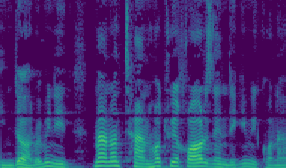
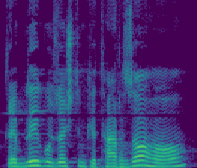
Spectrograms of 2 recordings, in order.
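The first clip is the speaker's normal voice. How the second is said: ordinary talk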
